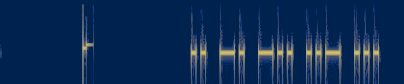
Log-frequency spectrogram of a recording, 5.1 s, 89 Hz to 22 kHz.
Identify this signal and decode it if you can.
Morse code, heard as a keyed tone, about 20 wpm, 700 Hz. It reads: INDUS
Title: Build A Word - 5 Letters At A Time - 10-Letter Words - 20wpm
